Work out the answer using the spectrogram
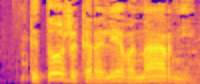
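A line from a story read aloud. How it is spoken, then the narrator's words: Mocking, affectionate question. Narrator (Russian): насмешливо и ласково спросила колдунья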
